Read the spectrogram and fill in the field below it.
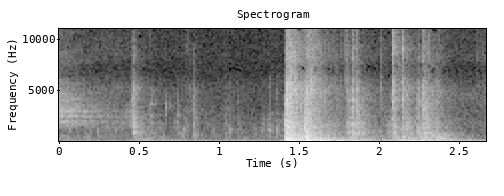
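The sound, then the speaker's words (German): The door of a four-horse coach shuts with a solid thunk, immediately followed by a rough, continuous rumbling clatter as the coach moves off; a faint click comes just before. “Der Vierspänner, in den er gerade gestiegen ist. Siehst du ihn? Da, jetzt fährt er ab.”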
